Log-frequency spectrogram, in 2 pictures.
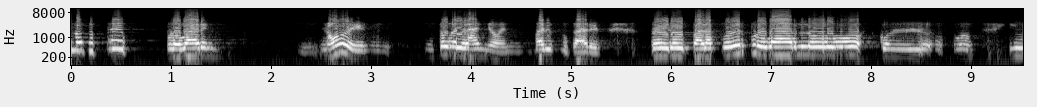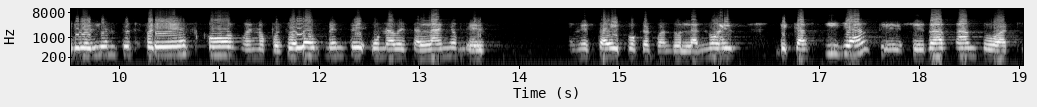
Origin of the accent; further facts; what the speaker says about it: Mexico; es un platillo que nos representa como mexicanos, ¿no?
